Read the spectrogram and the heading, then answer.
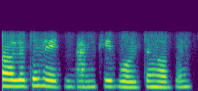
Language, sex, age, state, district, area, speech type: Bengali, female, 18-30, West Bengal, Howrah, urban, conversation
